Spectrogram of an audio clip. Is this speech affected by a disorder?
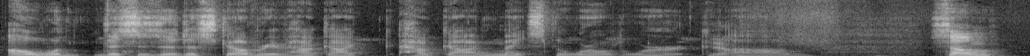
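Yes: cleft lip and palate; congenital.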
